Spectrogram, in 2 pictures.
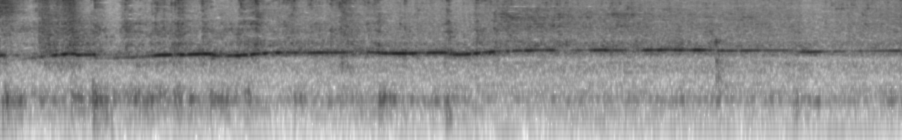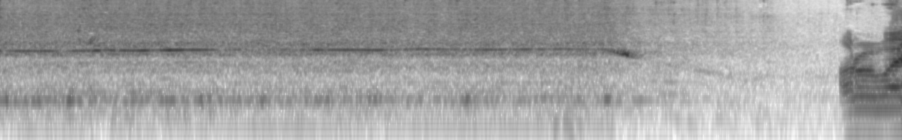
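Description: A blender pulses hot sauce ingredients in a kitchen, its steady motor whine running loud for about seven and a half seconds before cutting off, with faint talk underneath.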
